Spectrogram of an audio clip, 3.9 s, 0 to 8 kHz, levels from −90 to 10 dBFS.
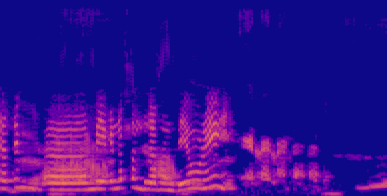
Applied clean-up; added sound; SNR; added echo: classical method Wiener filter.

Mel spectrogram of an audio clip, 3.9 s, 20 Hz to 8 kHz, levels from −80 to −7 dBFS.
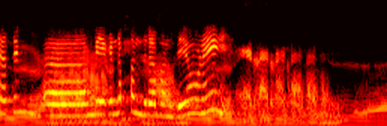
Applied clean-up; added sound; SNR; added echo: none; Musical instrument; 6 dB; none.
